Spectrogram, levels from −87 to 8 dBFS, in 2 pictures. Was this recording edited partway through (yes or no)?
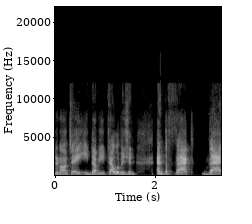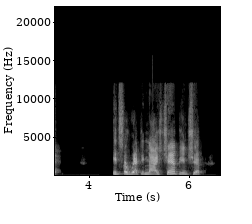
yes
